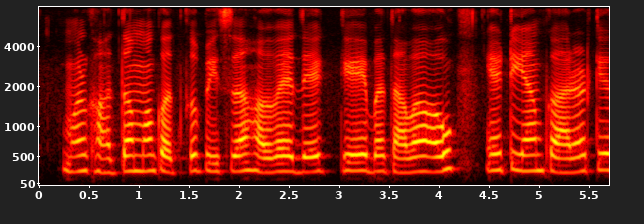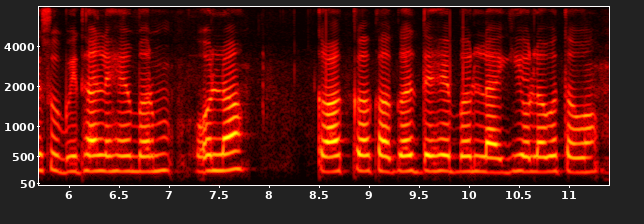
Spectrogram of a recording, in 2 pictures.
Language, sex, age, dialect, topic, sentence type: Chhattisgarhi, female, 18-24, Central, banking, question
